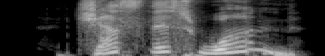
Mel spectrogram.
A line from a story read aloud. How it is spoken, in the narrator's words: cried Lionel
